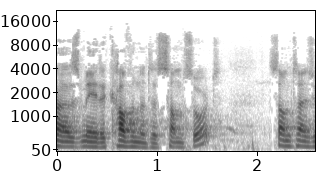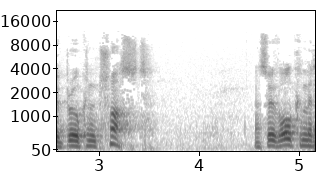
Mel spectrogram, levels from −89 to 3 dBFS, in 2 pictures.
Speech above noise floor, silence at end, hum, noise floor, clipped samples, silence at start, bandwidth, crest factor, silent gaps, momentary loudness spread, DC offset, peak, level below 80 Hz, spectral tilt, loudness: 37 dB; 0 s; none; -63 dBFS; under 0.1%; 0 s; 13 kHz; 24 dB; none; 21 LU; under 0.1%; -4 dBFS; -66 dBFS; -5.5 dB/octave; -27 LUFS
